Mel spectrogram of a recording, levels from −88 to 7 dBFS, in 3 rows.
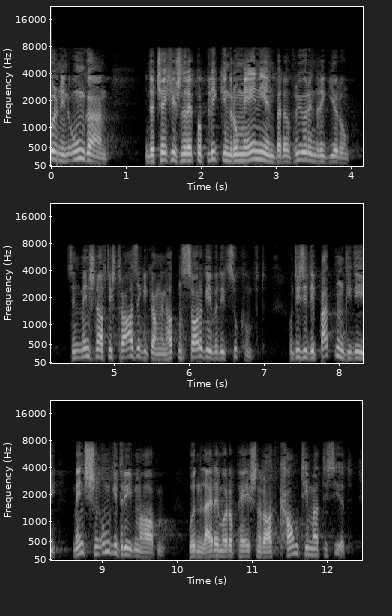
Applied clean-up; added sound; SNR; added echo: none; none; none; none.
